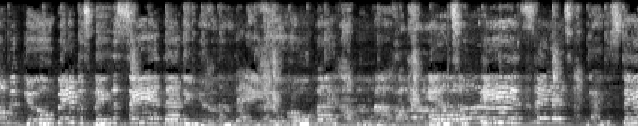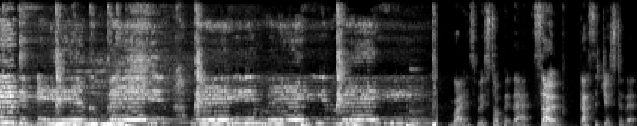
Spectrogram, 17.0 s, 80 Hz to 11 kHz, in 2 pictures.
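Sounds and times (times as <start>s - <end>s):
low bass notes: 0.0s - 10.4s
female vocal with harmonies: 0.0s - 14.4s.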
